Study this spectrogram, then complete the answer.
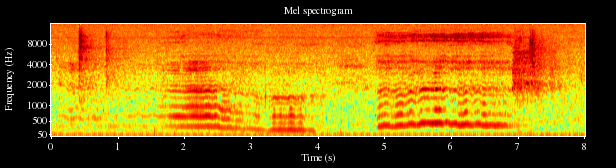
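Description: A young woman sings into a microphone, heard through a loudspeaker.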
